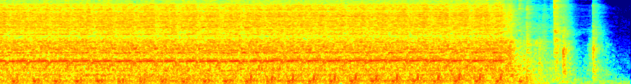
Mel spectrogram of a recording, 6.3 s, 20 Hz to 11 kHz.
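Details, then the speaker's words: John Deere LT150 with replacement 15 HP Kohler engine after swap: even cranking about 2.5 beats per second that never catches, then stops; fuel pump running dry, struggling to prime, hard start. "we'll give it a little shot a little help here the pump might be uh struggling to get a prime there so we'll make it run a little faster"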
